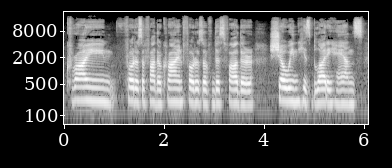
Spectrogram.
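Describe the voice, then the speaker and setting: A woman's voice: medium pitch, flat delivery, takes it slowly. Young woman from ukraine podcasting, earnest casual chat, lots of likes and ums. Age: young adult. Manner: earnest, frequent fillers like "like" and "um". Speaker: podcast host. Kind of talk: casual personal podcast talk.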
